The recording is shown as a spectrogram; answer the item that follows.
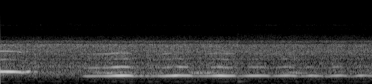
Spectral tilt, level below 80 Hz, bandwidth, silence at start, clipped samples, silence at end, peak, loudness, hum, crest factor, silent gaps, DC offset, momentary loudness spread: -4 dB/octave; -74 dBFS; 7.2 kHz; 0 s; under 0.1%; 0 s; -10 dBFS; -26 LUFS; none; 14 dB; none; under 0.1%; 9 LU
